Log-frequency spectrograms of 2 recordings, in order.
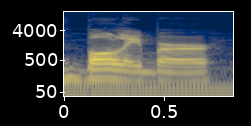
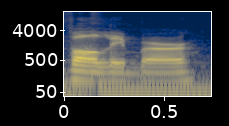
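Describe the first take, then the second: First: The name begins with a B sound. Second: The name begins with a V sound.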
